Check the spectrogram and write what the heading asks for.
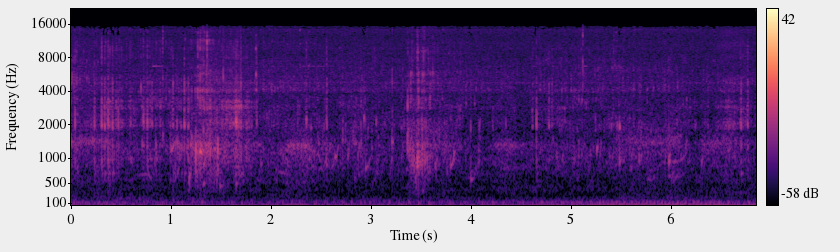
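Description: Shallow river water running steadily under a low rumble, with scattered light ticks and a small splash as a lure is retrieved on a spinning reel and a fish is hooked near the end.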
